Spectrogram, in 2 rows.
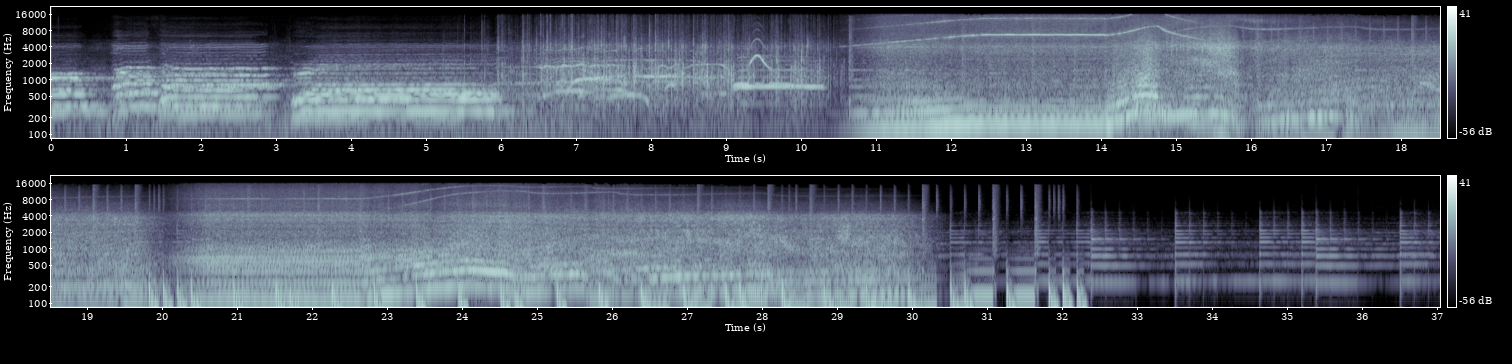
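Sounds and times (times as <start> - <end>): diesel trucks racing: 8.3 - 30.4
high turbo whistle: 9.2 - 30.0
engine revving: 10.4 - 30.6
background music: 15.5 - 37.0.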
